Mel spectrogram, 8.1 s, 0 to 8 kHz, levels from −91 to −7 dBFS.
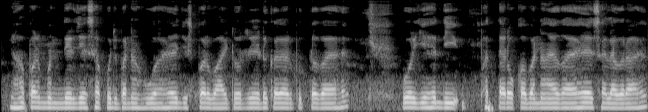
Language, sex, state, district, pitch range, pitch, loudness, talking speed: Hindi, male, Bihar, Saharsa, 125-130 Hz, 125 Hz, -26 LUFS, 215 wpm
